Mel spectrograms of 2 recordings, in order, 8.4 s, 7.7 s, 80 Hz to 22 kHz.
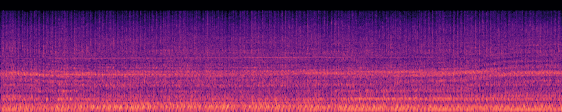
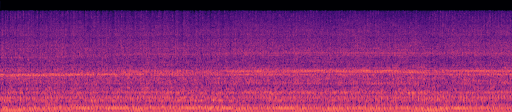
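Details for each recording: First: Mitsubishi Evo 8 4G63T with front-facing turbo kit, first start after owner's engine rebuild (pistons, crank, timing); high idle, throttle body adjusted; now steady, even idle with smooth low hum, no hiss or hunting: normal idle. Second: Mitsubishi Evo 8 4G63T turbo engine on the lift, at first start after a rebuild. A steady, even but noticeably fast idle with a constant hum and no misfire. The cause was an air leak from a hose that wasn't hooked up.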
